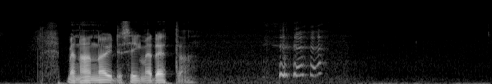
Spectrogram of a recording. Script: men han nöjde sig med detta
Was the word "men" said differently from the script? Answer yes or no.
no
